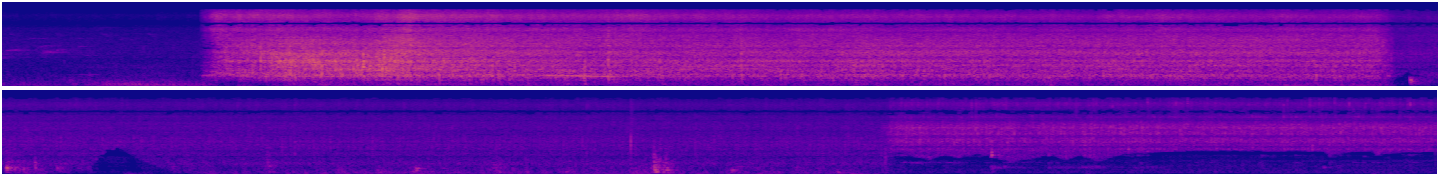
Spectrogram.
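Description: Chicken and vegetables frying in oil in a large metal cauldron: a loud, even sizzle starts about two seconds in and cuts off abruptly halfway through. A quieter stretch with a few light knocks follows, then a steady, softer sizzle returns near the end.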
